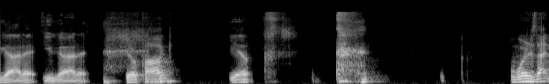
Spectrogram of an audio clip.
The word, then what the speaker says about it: Doepog: pronounced? Yeah, you got it. You got it. Dopog?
